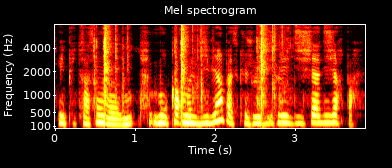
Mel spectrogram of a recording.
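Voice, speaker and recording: A woman's voice: mid-range voice, fairly even intonation, quick pace. A middle-aged woman from France chatting to her viewers, opinionated and full of fillers and asides, with a noisy home recording. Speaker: YouTube vlogger. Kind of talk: casual chat to camera while doing a craft task.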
